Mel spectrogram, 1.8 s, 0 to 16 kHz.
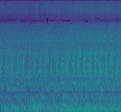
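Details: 1994 BMW E34 M50B20 six with VANOS and automatic at idle; steady rapid knock, not the hydraulic lifters; chains and tensioner shoes new, VANOS rebuilt, no oil use; unchanged for years; source unclear.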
